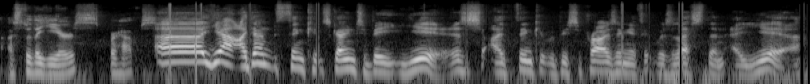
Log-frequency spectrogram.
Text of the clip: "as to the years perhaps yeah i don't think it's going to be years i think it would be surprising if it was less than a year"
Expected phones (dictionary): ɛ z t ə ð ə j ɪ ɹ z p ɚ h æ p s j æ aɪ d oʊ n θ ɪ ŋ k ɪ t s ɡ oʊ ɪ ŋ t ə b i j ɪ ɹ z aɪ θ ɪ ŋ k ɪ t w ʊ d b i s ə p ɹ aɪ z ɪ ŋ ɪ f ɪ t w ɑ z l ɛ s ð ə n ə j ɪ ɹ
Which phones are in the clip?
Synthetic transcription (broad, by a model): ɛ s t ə ð ə j ɪ ɹ z p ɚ h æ p s j æ aɪ d oʊ n θ ɪ ŋ k ɪ t s ɡ oʊ ɪ ŋ t ə b i j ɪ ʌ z aɪ θ ɪ ŋ k ɪ t w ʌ d b i s ə p ɹ aɪ z ɪ ŋ ɪ f ɪ t w ɑ z l ɛ s ð ə n ə j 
